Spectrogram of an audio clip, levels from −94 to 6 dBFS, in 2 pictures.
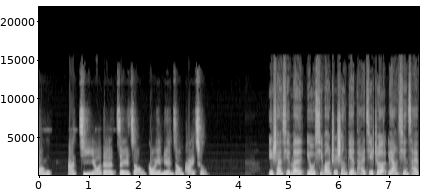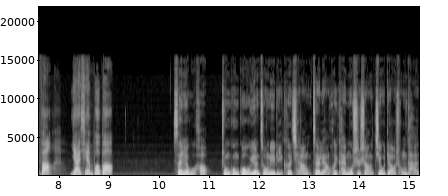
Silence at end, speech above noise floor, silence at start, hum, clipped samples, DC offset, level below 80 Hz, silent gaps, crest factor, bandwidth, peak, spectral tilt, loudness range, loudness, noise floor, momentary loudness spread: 0 s; 49 dB; 0 s; none; under 0.1%; under 0.1%; -42 dBFS; none; 18 dB; 15.5 kHz; -2 dBFS; -5 dB/octave; 2 LU; -20 LUFS; -68 dBFS; 7 LU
